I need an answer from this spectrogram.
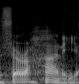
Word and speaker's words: Farahany: We will say Farahany. That's perfect.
